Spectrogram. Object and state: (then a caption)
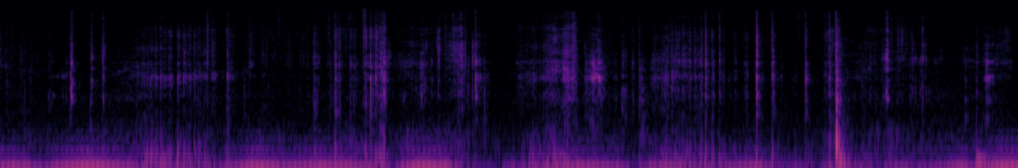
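Dry bar soap being carved. A small metal blade cuts and scrapes shavings off a green-and-white striped solid dry soap bar held in hand. Irregular dry crunching and tearing scrapes repeat throughout, with short sharp clicks, bright rasping textures and a low handling rumble underneath.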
